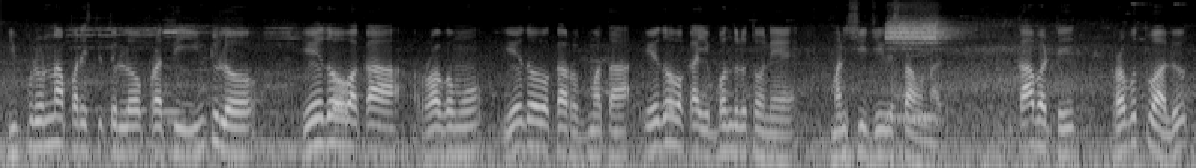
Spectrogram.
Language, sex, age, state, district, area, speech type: Telugu, male, 45-60, Andhra Pradesh, Guntur, rural, spontaneous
